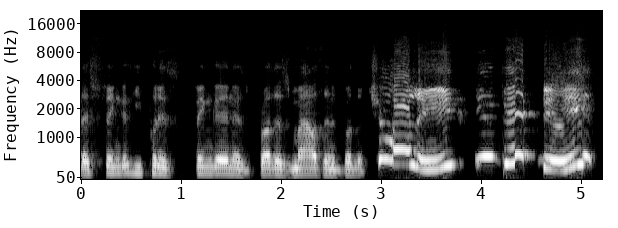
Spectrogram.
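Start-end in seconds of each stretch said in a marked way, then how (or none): 2.9-5.1 put-on very high, whining child's cry; little British kid. Little boy to the brother who bit him, imitated wail. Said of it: "This little British kid".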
